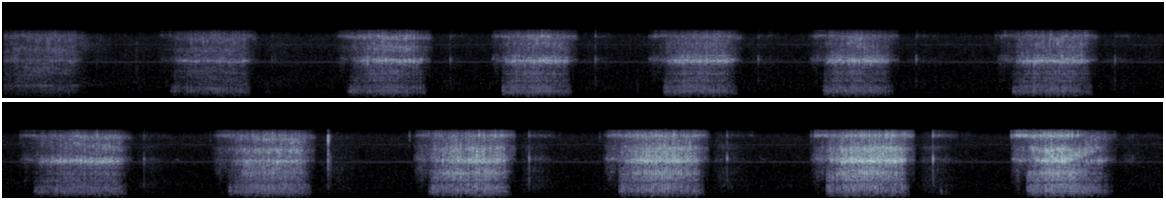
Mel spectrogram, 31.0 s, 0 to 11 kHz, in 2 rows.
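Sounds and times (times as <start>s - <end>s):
man snoring: 0.1s - 1.1s, 2.2s - 3.4s, 4.5s - 5.8s, 6.6s - 7.7s, 8.7s - 9.9s, 10.8s - 12.0s, 13.4s - 14.7s, 15.8s - 17.3s, 18.4s - 19.8s, 21.0s - 22.4s, 23.6s - 25.0s, 26.3s - 28.1s, 29.0s - 30.4s.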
